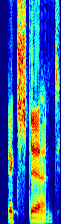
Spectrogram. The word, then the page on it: extent: American English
